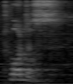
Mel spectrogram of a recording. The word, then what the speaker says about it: tortoise: this word t-o-r-t-o-i-s-e how does an Indian pronounce it and India would pronounce it like tortoise because you'd go by the spelling t o r Tor t-o-i toy you see toys now if you pronounce it tortoise the person whose mother tongue it is will not be able to understand what we are talking of because what he pronounced is taught us somebody taught us no so there's a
